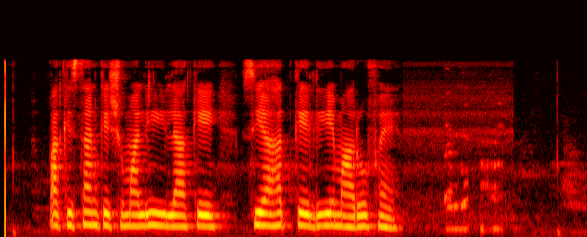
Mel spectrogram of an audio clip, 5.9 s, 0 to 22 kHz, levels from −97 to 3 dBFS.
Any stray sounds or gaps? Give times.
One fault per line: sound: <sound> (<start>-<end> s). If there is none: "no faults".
sound: laugh (4.4-5.1 s)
